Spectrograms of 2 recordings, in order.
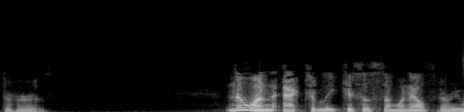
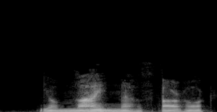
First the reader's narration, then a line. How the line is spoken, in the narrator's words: she murmured with her lips still touching his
